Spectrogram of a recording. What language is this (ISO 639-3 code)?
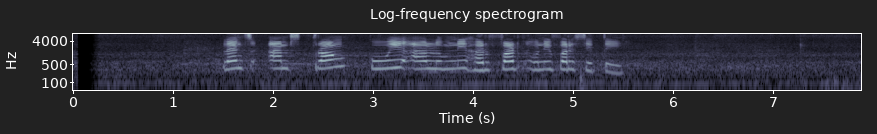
jav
